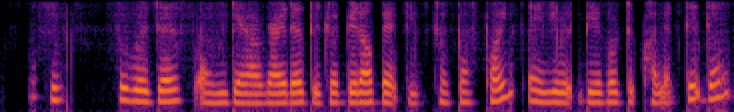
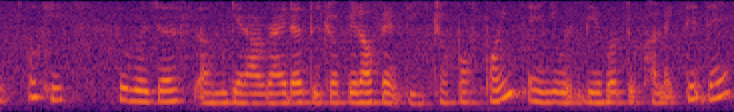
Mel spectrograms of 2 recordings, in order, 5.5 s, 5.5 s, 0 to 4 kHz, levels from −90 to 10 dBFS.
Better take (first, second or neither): second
